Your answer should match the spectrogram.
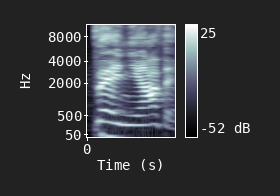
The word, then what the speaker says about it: Peñate: Hay que decir Peñate, así con el sabor.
